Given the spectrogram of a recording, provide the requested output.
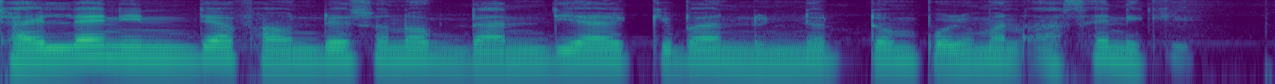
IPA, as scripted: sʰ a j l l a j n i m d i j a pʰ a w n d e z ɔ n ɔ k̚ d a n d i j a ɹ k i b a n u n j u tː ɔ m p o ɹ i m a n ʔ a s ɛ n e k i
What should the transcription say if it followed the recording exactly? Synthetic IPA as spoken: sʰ a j l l a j n i n d i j a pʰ a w n d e s ɔ n ɔ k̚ d a n d i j a ɹ k i b a n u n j ɔ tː ɔ m p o ɹ i m a n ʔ a s ɛ n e k i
